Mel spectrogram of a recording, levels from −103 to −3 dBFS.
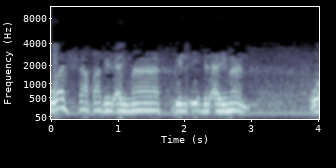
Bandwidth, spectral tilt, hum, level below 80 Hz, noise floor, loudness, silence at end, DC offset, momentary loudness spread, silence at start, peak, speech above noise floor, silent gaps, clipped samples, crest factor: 4 kHz; -13 dB/octave; none; -54 dBFS; -39 dBFS; -21 LUFS; 0 s; under 0.1%; 21 LU; 0 s; -6 dBFS; 19 dB; none; under 0.1%; 14 dB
